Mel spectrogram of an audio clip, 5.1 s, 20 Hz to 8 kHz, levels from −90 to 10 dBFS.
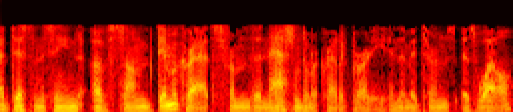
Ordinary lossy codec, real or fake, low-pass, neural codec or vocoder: AAC, 16 kbps; fake; 7.2 kHz; codec, 16 kHz in and 24 kHz out, 0.8 kbps, FocalCodec, streaming, 65536 codes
